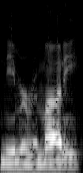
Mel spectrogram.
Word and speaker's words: Neama Rahmani: G here sitting with Nima ramani am I pronouncing your name correctly that's absolutely perfect thanks Stephen beautiful excited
